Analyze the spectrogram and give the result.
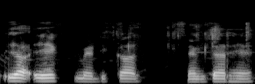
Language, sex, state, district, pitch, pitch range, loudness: Hindi, male, Bihar, Lakhisarai, 135 Hz, 130-145 Hz, -20 LUFS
